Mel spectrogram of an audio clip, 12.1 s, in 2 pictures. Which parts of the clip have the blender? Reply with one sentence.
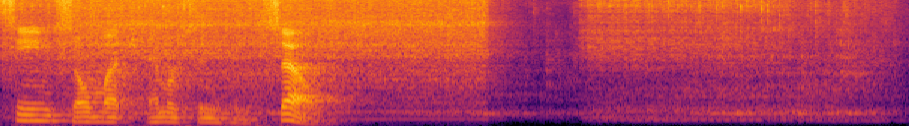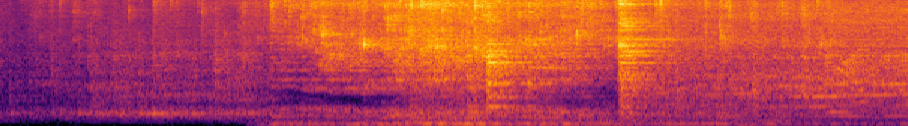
The blender can be heard from 0.0 to 3.3 s and from 10.3 to 12.0 s.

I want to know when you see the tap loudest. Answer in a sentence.
The loudest moment of the tap is at 9 seconds.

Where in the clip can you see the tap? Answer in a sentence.
The tap can be heard from 0.0 to 12.0 s.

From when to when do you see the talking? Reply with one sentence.
You can hear the talking from 0.0 to 2.1 s.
